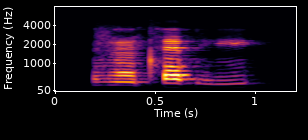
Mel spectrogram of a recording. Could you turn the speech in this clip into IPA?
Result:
v œ̃ t̪ʰ ɜ bʱ y

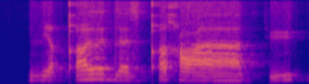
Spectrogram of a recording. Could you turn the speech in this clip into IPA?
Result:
ð i qʼ əː d ɜ z qʼ ə χ ʕ aː t͡sʼ y

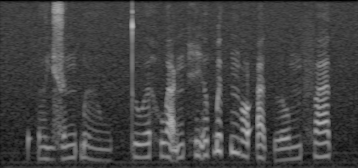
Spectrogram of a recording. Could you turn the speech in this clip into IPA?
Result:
ʔ ə̤˨˩ j z ə˧ n ɓ ə̤˨˩ w | t̪ u˨˦ ə̯ h w a̰˧˥ ŋ h ḭ˧˥ ə̯ ɓ ə˦˥ t̚ ŋ ɔ˨˦ ʔ a˨˩ t̚ l o˨˦ m f a˦˥ t̚

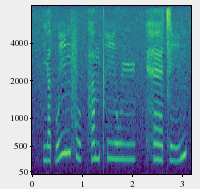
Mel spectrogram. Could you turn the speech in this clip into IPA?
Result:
j ɐ˨ t̚ w iː˥ m f uː˨ k̚ h ɐ˧ m pʰ iː˧ w yː˧ | h ɛː˨ t͡s iː˨˥ m

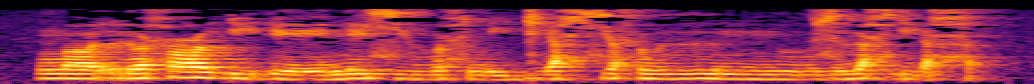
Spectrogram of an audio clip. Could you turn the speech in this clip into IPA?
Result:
ŋ ɔː r o ħ ʕ u ɗ i ɗ eː n e sʲ uː ħ n i ɡʱ e ħ sʲ u ħ w ɯː mː uː z ɯː ħ ɗ i ħ

